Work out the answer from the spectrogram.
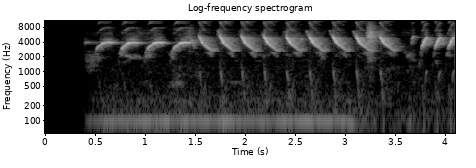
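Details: Canary song, said to come from one of two kept canaries alongside another bird: a steady series of clear, downslurred whistled notes, about two per second and growing louder, ending in quicker notes over a faint low electrical hum.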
